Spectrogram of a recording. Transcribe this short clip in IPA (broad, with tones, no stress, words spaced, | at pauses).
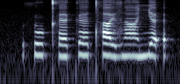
θu˨kʰɛ˨kɛ˦tʰa˦˨ɪ̯ zã˦ ɲɛ˦ʔ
